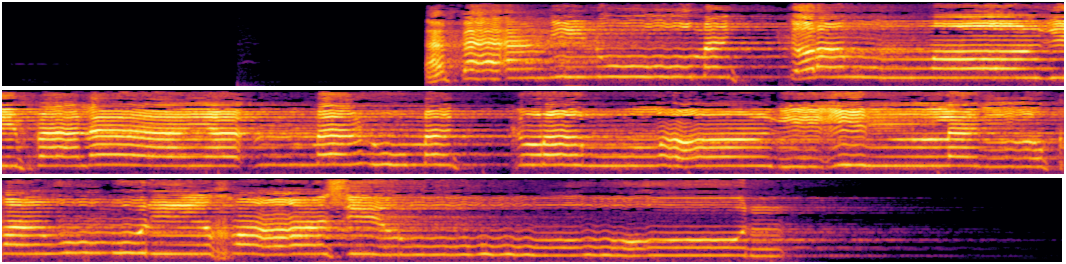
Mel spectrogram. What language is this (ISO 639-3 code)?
ara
